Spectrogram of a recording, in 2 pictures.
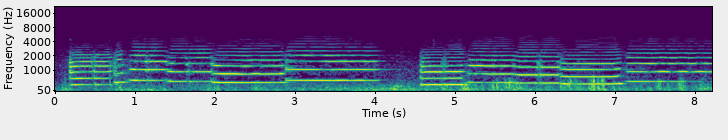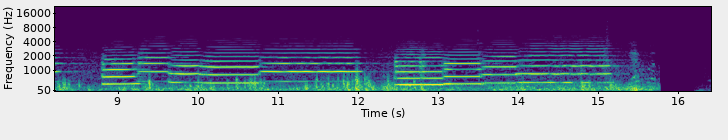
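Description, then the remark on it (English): A repaired, panel-beaten trumpet plays a New Zealand classic tune: a steady, loud melody of sustained notes that step up and down in pitch, phrased in four short passages with brief breaths between them, then stops. “A New Zealand classic on the trumpet, didn't it sound amazing?”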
